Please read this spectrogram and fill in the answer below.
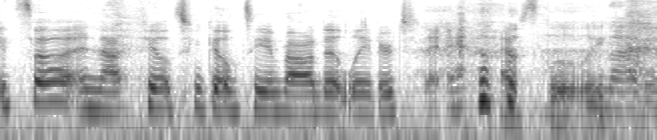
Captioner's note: laughs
